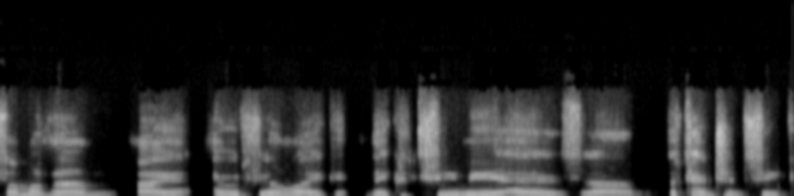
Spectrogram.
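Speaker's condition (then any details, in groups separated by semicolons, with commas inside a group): Traumatic brain injury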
